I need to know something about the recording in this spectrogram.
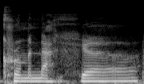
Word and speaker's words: Krummenacher: But yeah, so World Supersport, it was Randy Krummenacher. Yes. Is that the correct pronunciation?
